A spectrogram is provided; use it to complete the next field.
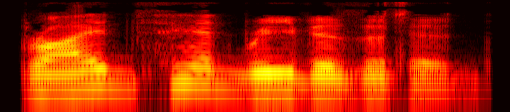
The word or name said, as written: Brideshead Revisited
